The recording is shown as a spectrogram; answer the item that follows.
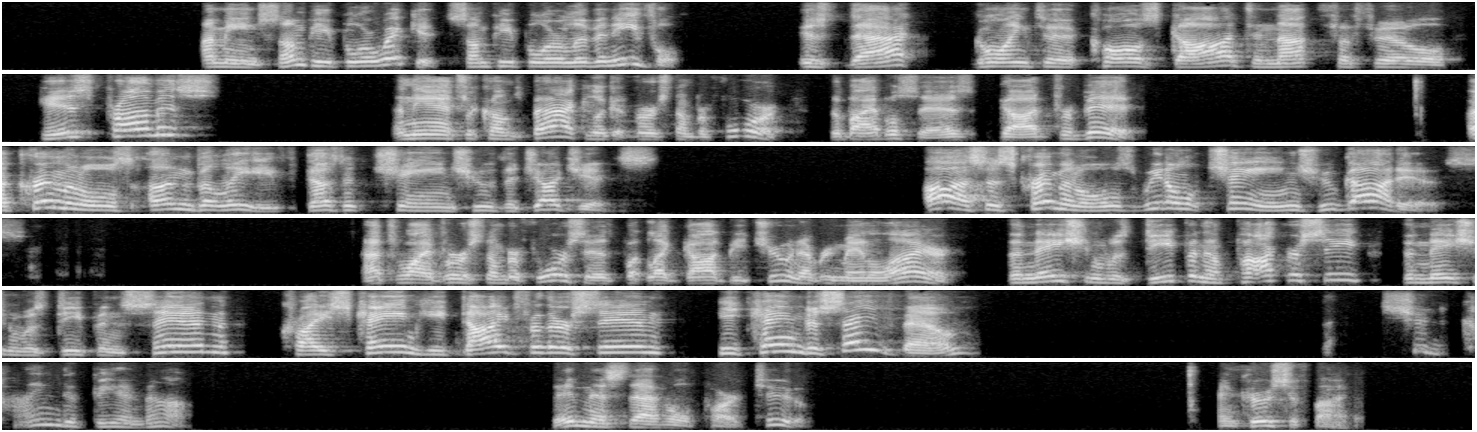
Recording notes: Sermon delivered at Pilgrim Baptist Church on Sunday, April 10, 2022 at 11 am. Jere Whitson Rd.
